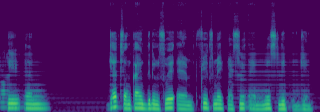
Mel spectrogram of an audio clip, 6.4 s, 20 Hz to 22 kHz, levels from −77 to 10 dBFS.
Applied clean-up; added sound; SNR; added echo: neural mask model DeepFilterNet 3.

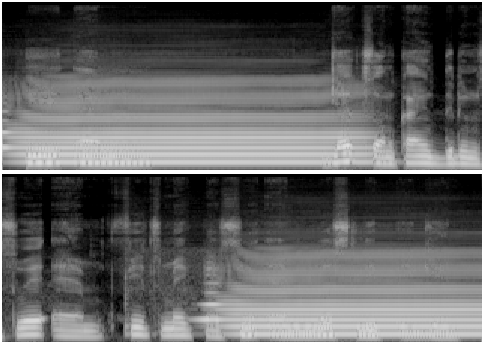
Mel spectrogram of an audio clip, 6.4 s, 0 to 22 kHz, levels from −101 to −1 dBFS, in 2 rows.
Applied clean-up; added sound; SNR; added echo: none; Wind instrument, woodwind instrument; -5 dB; none.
